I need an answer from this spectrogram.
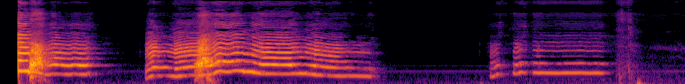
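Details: A Siberian husky learning to "sing" the Star Wars theme gives drawn-out, wavering howls that rise and fall, followed by a steadier held note.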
